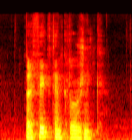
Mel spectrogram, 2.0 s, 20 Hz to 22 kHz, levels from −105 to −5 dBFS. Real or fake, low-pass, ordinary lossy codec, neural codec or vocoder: fake; 14.4 kHz; AAC, 48 kbps; vocoder, 44.1 kHz, 128 mel bands every 256 samples, BigVGAN v2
